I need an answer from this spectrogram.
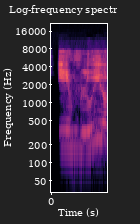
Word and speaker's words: influido: caucaso ya como esdrújula influido no lleva tilde porque es una palabra grave que termina en vocal no sé por qué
